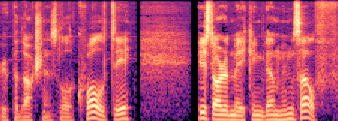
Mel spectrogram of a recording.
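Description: Here a man speaks with a Norwegian accent and ordinary pitch variation. The recording is very clean, with a silent background and a dry, close sound with no echo. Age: young. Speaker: historical reenactor. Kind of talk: interview.

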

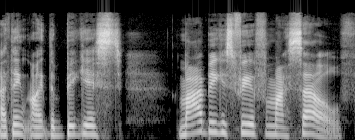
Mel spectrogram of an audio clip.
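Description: A woman speaks with ordinary pitch variation. The recording is very clean, dry and close, with a silent background and no echo. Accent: London. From London, England. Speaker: singer-songwriter. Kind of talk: casual interview chat.

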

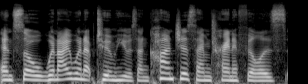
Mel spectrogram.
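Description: On a very clean recording with a silent background and a dry, close sound with no echo, a woman uses a plain, everyday voice at medium pitch, with ordinary pitch variation and a fairly quick pace. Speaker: business founder and plane crash survivor. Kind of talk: casual interview. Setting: in-person studio.

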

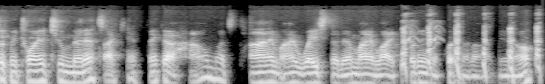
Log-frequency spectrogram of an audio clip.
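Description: A man's normal speaking voice, medium in pitch with ordinary pitch variation, at a fairly quick pace with hardly any pauses, in a dry, close sound with no echo. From Iowa, US Midwest. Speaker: goaltending coach, former pro hockey goalie. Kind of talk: interview.

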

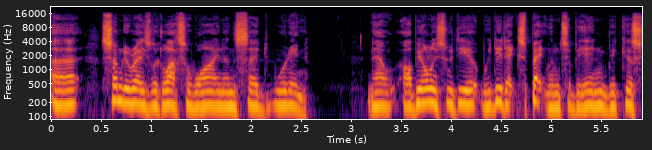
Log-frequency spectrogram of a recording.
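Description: A man speaks in a British accent with a high pitch and fairly even intonation. The pace is moderate, and the sound is dry and close with no echo. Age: 50s. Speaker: investment platform founder. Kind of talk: interview.

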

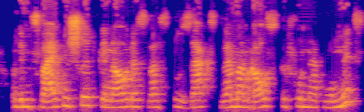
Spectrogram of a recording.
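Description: A somewhat breathy woman's voice at medium pitch, fairly quick in pace, with a slight Bavarian accent. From Munich, Bavaria. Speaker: decision-making coach. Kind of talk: interview.

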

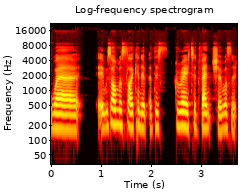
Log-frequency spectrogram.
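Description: A woman's monotone, flat voice in a British accent, fairly low-pitched, with a dry, close sound with no echo and a quiet background. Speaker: hotel general manager. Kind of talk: casual interview chat.

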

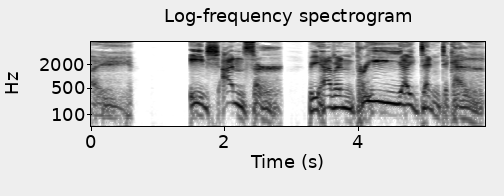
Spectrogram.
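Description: Put-on character voice from a man, raspy and at medium pitch, with very wide pitch swings and a very slow pace. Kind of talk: pirate talk. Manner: theatrical, read aloud.

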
